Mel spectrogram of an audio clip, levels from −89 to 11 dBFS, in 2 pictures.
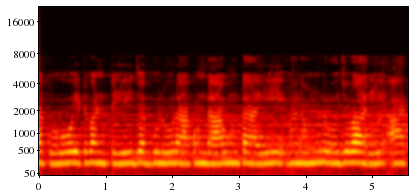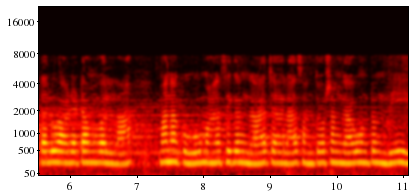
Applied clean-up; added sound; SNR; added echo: none; Musical instrument; 18 dB; reverberation time 1.5 s.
